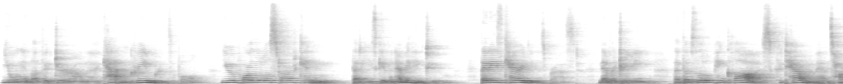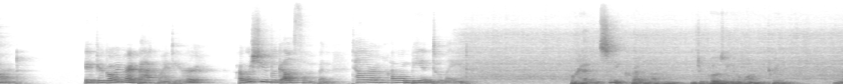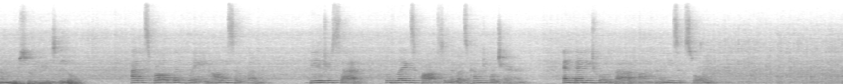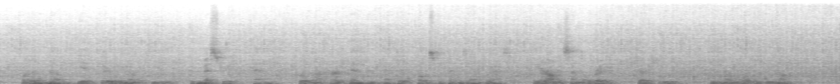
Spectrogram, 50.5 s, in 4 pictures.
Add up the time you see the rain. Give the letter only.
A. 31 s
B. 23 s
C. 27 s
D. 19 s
A.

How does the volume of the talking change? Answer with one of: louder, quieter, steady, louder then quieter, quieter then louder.
steady.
